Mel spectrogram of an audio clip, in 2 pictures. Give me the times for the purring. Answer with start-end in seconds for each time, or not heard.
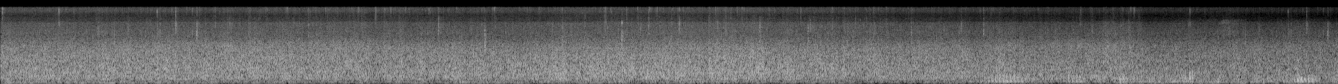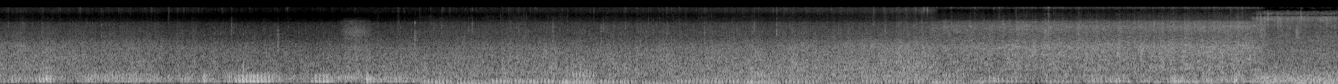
9.6-24.9.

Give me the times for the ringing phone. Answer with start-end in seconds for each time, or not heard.
not heard.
